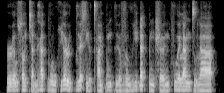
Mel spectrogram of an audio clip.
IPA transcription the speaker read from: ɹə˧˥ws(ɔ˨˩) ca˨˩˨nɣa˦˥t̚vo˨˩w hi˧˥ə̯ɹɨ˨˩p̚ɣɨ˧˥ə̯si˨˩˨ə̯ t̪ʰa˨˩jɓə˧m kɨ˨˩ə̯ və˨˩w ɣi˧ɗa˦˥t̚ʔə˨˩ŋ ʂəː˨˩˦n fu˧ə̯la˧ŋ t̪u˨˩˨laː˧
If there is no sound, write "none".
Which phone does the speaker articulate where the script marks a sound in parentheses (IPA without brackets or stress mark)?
ɔ˧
